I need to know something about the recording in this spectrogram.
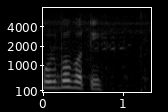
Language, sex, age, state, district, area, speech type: Assamese, female, 60+, Assam, Dhemaji, rural, read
